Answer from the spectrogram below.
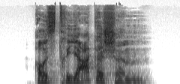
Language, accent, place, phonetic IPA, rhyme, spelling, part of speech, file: German, Germany, Berlin, [aʊ̯stʁiˈakɪʃm̩], -akɪʃm̩, austriakischem, adjective, De-austriakischem.ogg
- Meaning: strong dative masculine/neuter singular of austriakisch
